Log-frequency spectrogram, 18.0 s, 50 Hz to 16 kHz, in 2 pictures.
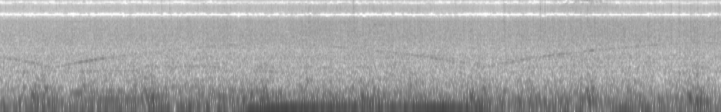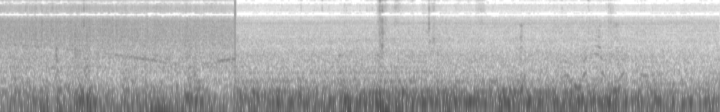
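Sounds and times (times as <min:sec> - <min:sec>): ambulance siren wailing: 0:00.0 - 0:12.0
low rumble: 0:00.0 - 0:18.0.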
